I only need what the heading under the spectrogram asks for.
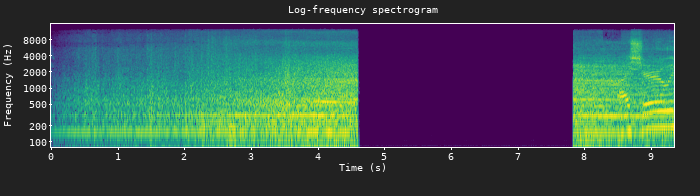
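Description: A motorboat engine drones steadily over rushing water, swelling louder as it nears, then cuts off abruptly into silence before the loud engine roar returns.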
